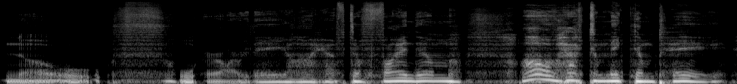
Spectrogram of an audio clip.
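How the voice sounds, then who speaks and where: A man voicing an obsessive, grieving male vampire in an audio roleplay, whispering softly and swinging between menace and desperate pleading. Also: mid-range voice, sing-song, extremely slow, gravelly, dry recording, clean studio sound, far from the mic, exaggerated voice. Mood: vengeful grief. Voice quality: soft whispering, intimate.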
